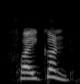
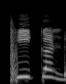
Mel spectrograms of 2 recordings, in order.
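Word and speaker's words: fecund: शब्द शब्द लिखा है फाइकंड। फाइकंड, फाइकंड इसको गलत बोलते हैं। इसका जो सही उच्चारण है फीकंड।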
